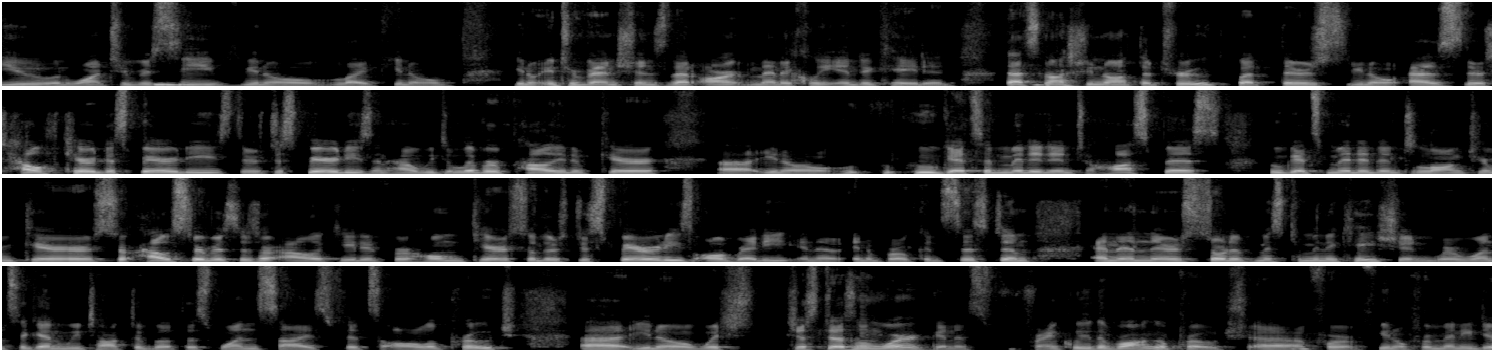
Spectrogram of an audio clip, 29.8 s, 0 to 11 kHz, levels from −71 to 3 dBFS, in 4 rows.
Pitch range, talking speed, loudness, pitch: 115-130 Hz, 215 wpm, -28 LUFS, 120 Hz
